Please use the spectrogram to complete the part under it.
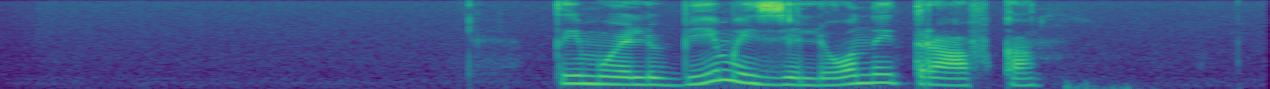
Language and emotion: Russian, positive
